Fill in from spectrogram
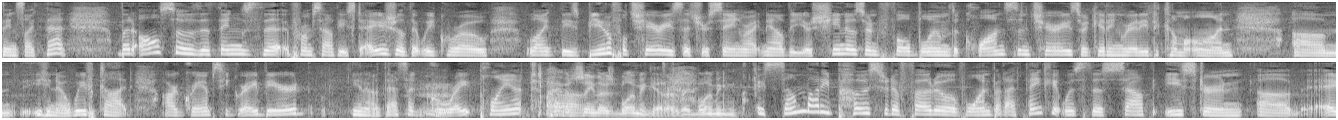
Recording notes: broadcasting live from Logan's Trading Company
